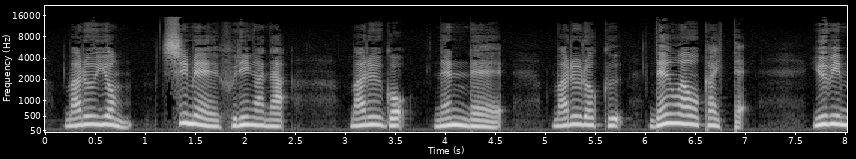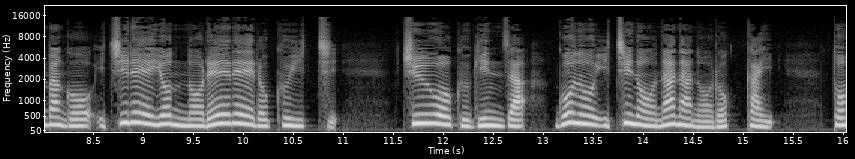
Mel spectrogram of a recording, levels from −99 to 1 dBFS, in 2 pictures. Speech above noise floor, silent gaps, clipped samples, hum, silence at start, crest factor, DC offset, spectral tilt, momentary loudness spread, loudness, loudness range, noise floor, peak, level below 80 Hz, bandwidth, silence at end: 43 dB; none; under 0.1%; none; 0.2 s; 14 dB; under 0.1%; -5.5 dB/octave; 11 LU; -20 LUFS; 4 LU; -62 dBFS; -6 dBFS; -64 dBFS; 14.5 kHz; 0 s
